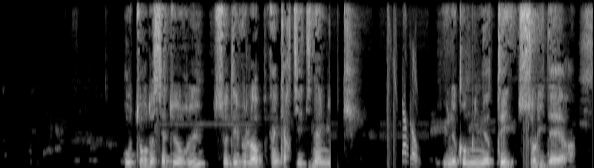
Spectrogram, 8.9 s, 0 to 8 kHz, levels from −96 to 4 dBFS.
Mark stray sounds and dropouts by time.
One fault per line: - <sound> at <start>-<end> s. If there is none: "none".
- dropout at 5.0-5.1 s
- chirp at 5.8-6.3 s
